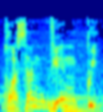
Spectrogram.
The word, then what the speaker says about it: croissant bien cuit: croissant bien cuit.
